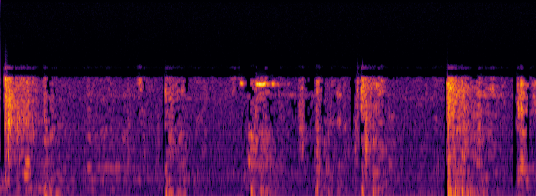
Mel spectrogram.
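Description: Indistinct men's voices calling out during a five-a-side football game, with several sudden thumps of the ball being kicked; the loudest thump comes near the end.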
